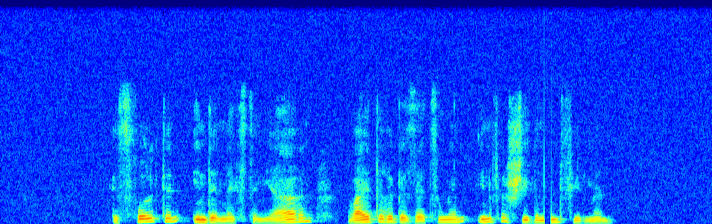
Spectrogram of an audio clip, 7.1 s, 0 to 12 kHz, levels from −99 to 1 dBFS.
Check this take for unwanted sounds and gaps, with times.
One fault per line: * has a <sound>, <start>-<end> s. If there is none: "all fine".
* has a dropout, 5.4-5.5 s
